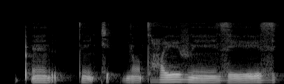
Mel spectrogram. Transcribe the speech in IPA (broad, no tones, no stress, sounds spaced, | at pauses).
pʼ ɛ̃ r tː ẽ c | ɡ ɛ̃ tˤ ɦ eː v ẽː z eː z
